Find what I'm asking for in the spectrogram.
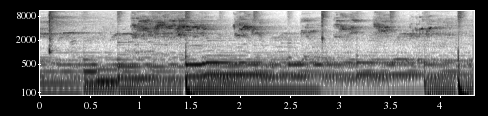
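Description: Birds in Nahar Garden give repeated chirps and tweets, sharp short calls scattered across the clip over a steady low hum in the background.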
